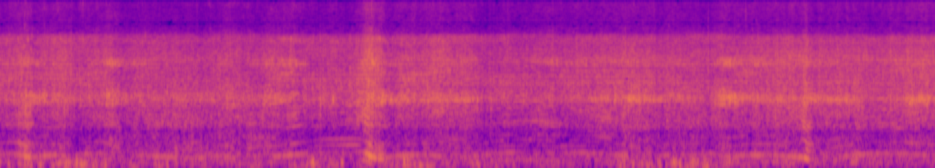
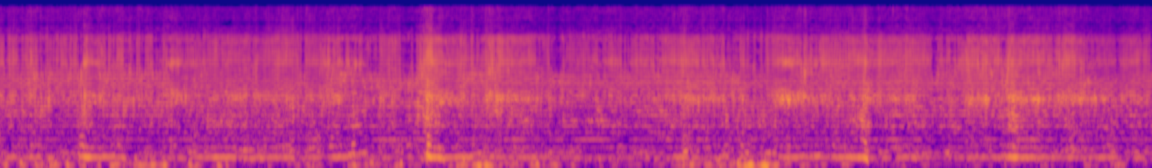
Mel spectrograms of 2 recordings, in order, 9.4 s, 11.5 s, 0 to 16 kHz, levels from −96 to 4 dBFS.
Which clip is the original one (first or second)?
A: first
